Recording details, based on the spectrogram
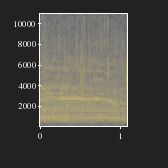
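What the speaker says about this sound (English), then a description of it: "All right, we got a live crowd." A live audience at the Apollo Theater in Harlem, New York, cheers and applauds in a steady, dense wash of crowd noise, moderately loud and unbroken for about a second.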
